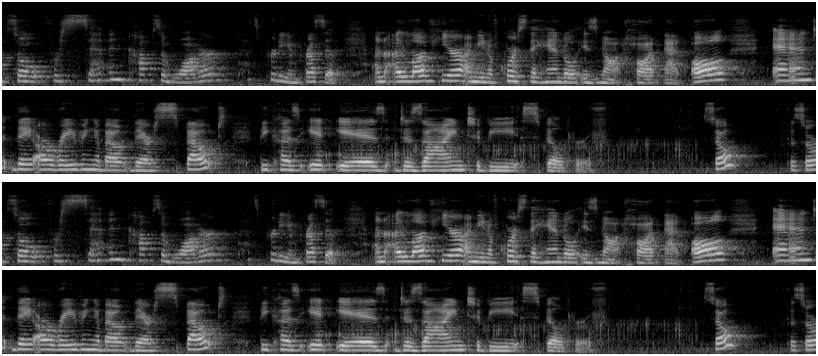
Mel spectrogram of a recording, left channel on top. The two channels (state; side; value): identical; both; correlation 1.00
